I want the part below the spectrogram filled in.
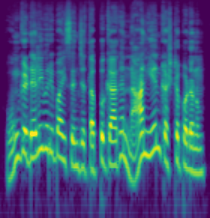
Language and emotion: Tamil, angry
